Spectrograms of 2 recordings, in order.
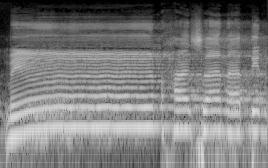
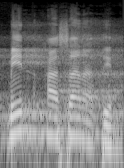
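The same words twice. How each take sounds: First: The n sound is nasalized through the nose. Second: The n sound is clear and distinct. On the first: The speaker calls it wrong. "sengau-sengau ya, ... dimasukkan ke hidung" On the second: The speaker calls it right. "Harus suara nunnya jelas, n-nya jelas, tekanan jelas"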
